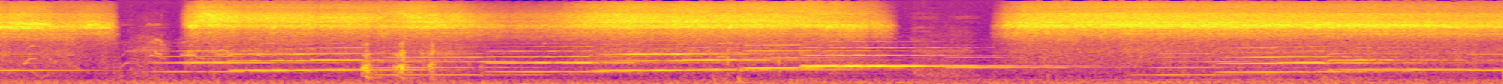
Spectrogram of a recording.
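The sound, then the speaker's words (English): A person makes a long, sustained snake-like hiss with the voice, imitating asps, pausing briefly twice for breath, while faint tonal notes drift underneath. “Just a general ambience of hissing.”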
